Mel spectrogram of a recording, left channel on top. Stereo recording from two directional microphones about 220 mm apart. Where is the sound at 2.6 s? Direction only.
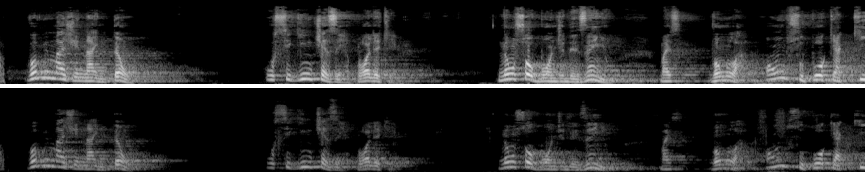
40° left (ahead or behind).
